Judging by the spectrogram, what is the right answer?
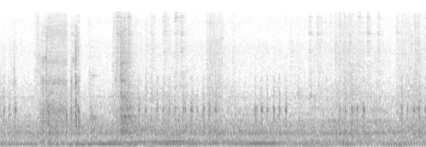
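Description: Caged canaries, one bathing in a cage bath: brief splashing rustles about one and two seconds in, among short runs of soft ticking notes.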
